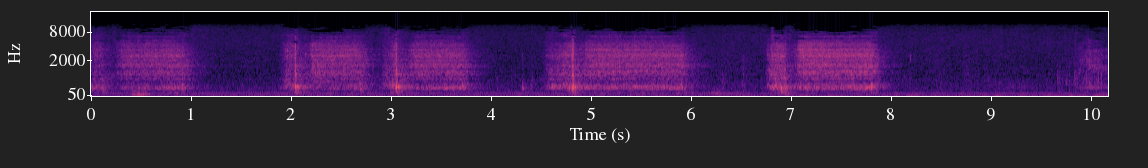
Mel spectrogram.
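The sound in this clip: Telephone ringing while a call is placed to an office: a few buzzy ring bursts, each about a second long and separated by short pauses, fairly faint and heard alone without talk.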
